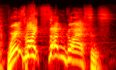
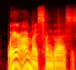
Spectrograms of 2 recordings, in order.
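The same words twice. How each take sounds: First: A drawn-out high sing-song question; sing-song high call. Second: Said in the usual way. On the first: Acted. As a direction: sing it out high and slow, like a little tune. Hunting for sunglasses before dancing.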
